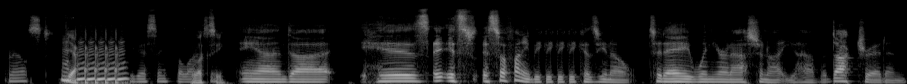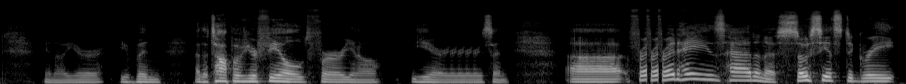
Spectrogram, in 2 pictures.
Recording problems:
audio stuttering; 4 times, first at 1 s

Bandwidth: 14 kHz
